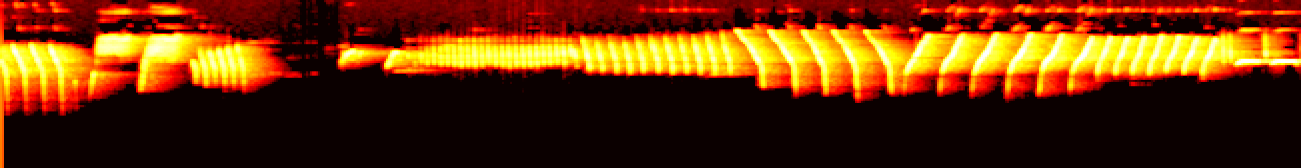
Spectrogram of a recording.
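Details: Gloster canary song for training and stimulating young canaries to sing: rapid trills of repeated high chirps, opening with short varied phrases, a brief pause, then long rolling tours of fast descending notes.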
